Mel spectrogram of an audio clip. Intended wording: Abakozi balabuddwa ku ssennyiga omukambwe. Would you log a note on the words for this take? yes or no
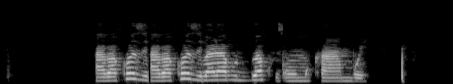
yes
